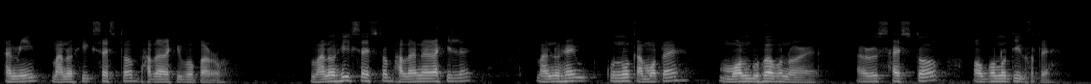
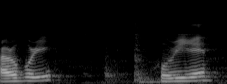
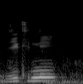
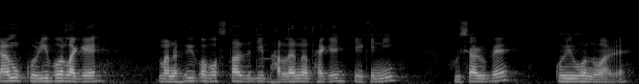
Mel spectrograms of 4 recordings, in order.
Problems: constant background noise, background conversations at intervals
